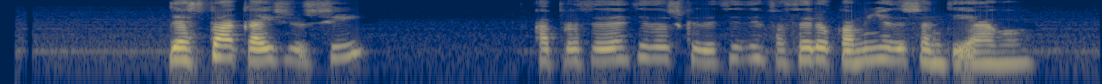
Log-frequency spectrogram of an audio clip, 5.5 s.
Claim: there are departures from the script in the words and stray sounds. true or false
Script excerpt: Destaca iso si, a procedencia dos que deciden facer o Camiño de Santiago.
false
